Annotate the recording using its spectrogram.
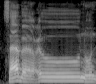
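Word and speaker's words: سبعون: Scene बा ज़बर सब, आइन वाव पेश ऊ, सबऊ, नून ज़बर न, सबऊन।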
